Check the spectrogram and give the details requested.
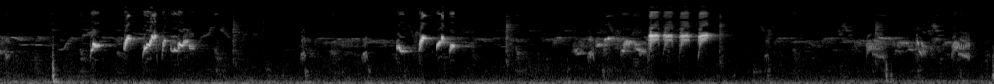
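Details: Provoking "ché" song of a red-whiskered bulbul, used to spur rival birds to compete. Clusters of quick, warbled whistles arrive about every two to three seconds, separated by quiet gaps, over a faint low hum.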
